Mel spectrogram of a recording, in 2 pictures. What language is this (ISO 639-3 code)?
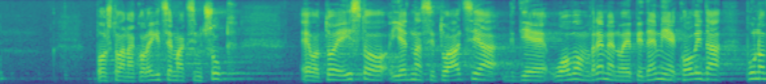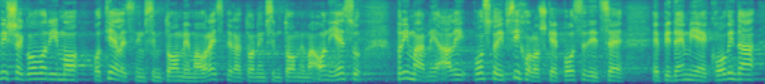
hrv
